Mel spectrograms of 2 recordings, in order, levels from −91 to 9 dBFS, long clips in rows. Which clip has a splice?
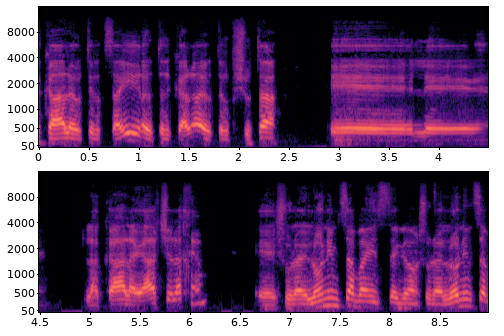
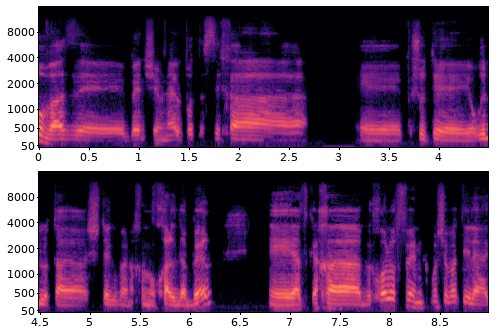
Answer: first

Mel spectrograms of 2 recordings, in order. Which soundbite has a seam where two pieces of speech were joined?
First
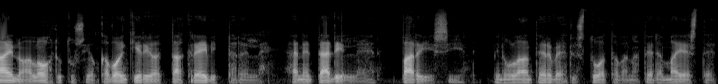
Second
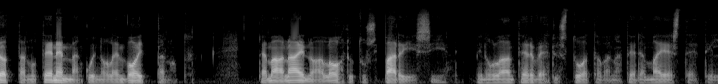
second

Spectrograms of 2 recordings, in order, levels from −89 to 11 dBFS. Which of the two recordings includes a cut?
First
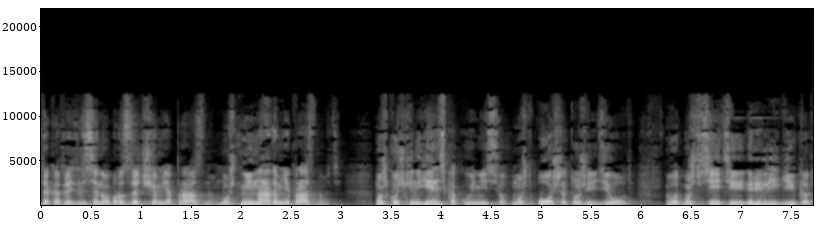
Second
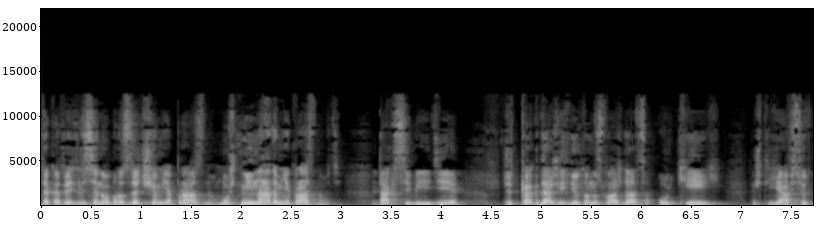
second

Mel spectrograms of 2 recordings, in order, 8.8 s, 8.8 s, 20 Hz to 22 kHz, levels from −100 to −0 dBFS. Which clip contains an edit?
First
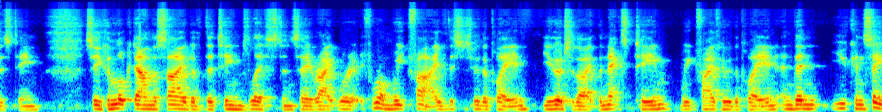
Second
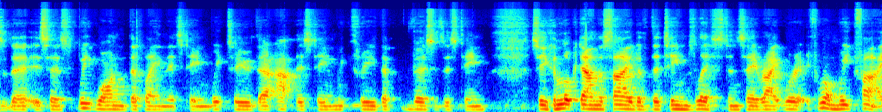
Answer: first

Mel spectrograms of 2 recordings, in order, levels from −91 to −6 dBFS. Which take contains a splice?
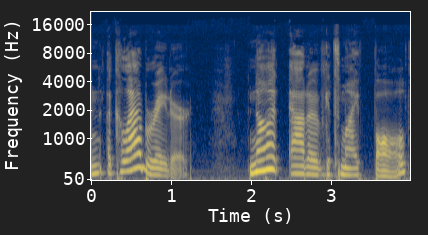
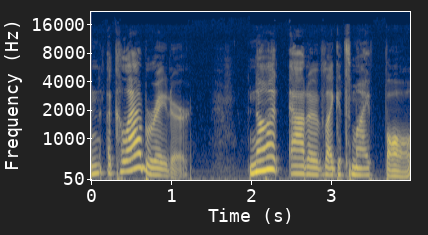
first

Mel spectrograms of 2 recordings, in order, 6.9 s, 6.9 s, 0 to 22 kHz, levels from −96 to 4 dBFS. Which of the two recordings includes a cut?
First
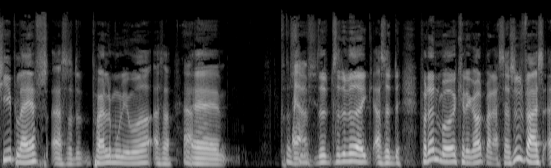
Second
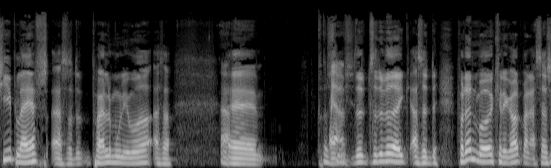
first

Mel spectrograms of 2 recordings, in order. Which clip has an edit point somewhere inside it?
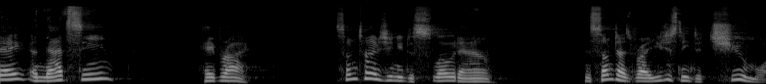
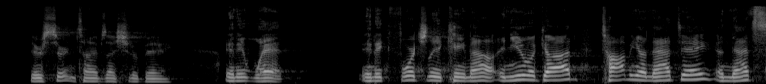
second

